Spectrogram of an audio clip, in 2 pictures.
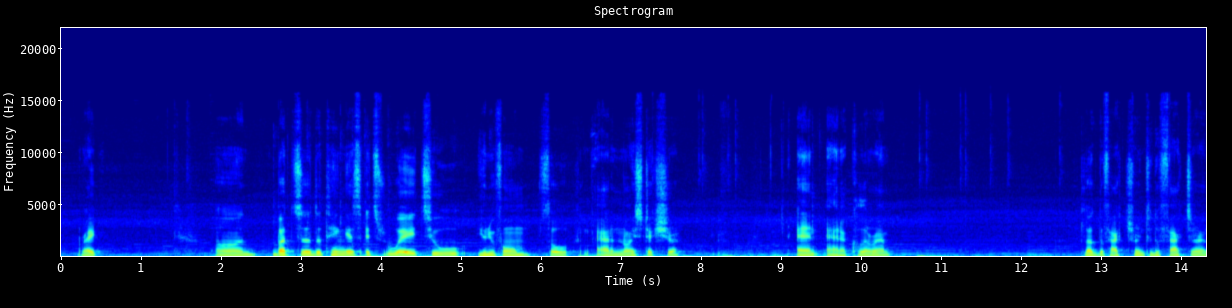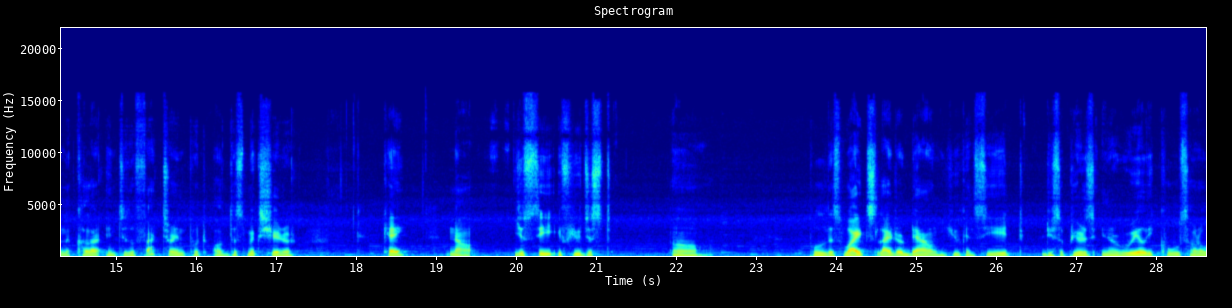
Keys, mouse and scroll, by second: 2.1 scroll down 2, 2.6 scroll up 3, 2.9 middle click, 2.9-3.4 scroll down 3, 3.3 middle click, 3.7 shift+middle click, 4.3 middle click, 4.5 scroll up 1, 5.1-6.0 scroll down 2, 6.4 scroll down 1, 6.4 click, 6.4 shift+a, 8.7 shift+a, 11.8 click, 12.7 click, 15.0 click, 20.2 click.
